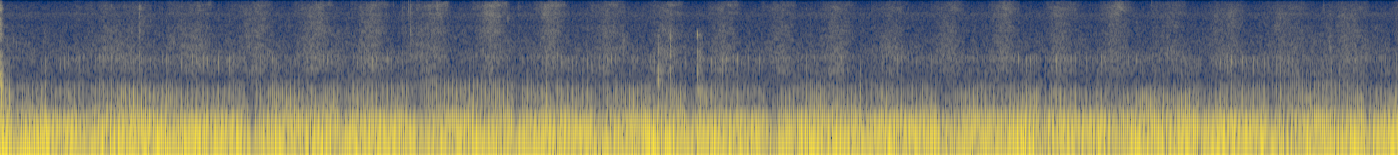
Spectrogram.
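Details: Rescued foster kittens purr in a long unbroken rumble, a rhythmic low vibration pulsing evenly throughout, with faint light taps and fabric rustle.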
